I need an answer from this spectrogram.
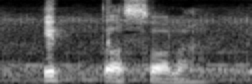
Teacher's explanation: Iwtasola itu kan wawu, wawu dengan ta itu mutaqariban, wawu itu safawi, sebenarnya ta itu kan di bagian apa, gigi seri, lidah dengan gigi seri, ta, ya, sehingga diidghamkan wawunya kepada ta'nya, ittasala. Adapun kalau dari madada menjadi madda itu karena memang sejenis gitu.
